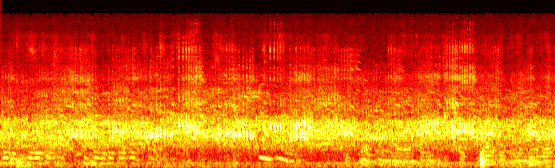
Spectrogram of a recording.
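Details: Massed sandhill cranes on the Platte River, Nebraska, at dusk during spring migration, heard from a hidden blind south of Alda: endless overlapping trilled, rattling calls pulsing unevenly, with a sharp knock near the end and soft human voices underneath.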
